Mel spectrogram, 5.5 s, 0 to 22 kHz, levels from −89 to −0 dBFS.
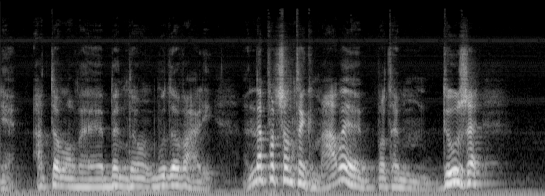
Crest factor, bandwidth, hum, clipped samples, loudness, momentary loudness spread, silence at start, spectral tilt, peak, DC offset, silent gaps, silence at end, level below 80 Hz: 18 dB; 12 kHz; none; under 0.1%; -20 LUFS; 14 LU; 0 s; -6.5 dB/octave; -2 dBFS; 0.8%; none; 0.15 s; -42 dBFS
